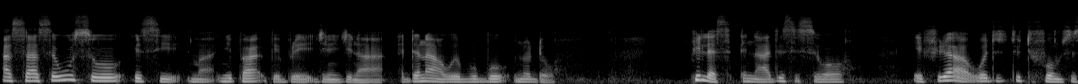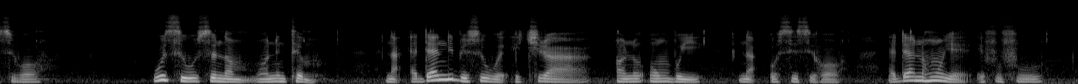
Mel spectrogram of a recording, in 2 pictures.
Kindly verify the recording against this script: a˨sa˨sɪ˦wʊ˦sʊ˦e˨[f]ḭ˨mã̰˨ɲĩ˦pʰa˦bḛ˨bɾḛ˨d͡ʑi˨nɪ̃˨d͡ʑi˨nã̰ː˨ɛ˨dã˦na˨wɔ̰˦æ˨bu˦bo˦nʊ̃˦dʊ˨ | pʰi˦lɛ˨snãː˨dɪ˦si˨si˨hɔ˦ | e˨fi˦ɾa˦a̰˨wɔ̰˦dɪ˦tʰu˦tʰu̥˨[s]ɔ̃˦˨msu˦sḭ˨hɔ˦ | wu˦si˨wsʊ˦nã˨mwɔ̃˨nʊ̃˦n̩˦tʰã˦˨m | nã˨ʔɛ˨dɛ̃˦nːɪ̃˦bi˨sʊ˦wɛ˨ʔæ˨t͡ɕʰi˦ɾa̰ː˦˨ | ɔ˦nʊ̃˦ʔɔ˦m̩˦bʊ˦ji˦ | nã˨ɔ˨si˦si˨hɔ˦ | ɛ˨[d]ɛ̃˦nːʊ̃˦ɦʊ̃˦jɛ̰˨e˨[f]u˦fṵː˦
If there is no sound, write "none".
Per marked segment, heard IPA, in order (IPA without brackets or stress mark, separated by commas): s, f, d, f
